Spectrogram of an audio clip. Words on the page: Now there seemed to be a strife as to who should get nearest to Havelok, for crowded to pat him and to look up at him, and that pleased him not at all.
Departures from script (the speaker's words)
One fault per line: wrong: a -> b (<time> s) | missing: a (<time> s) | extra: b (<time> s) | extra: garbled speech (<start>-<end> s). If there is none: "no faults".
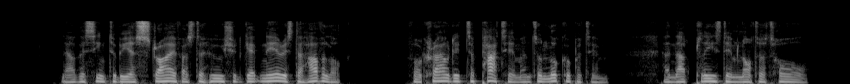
no faults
